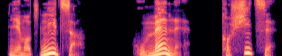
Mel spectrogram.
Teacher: in the east, where I've spent most of my time, there's often additional stress on the penultimate syllable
